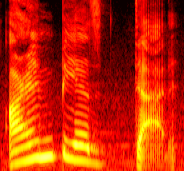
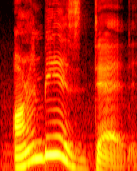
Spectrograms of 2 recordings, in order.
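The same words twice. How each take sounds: First: It is said in a put-on imitating voice. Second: It is said in the speaker's normal voice.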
